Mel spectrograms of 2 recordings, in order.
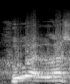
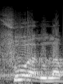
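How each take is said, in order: First: The first word begins with an h sound. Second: The first word begins with an f sound. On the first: The speaker calls it right. "হু আল্লাহ শব্দ না বলে" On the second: The speaker calls it wrong. "ফু আল্লাহ বলে"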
